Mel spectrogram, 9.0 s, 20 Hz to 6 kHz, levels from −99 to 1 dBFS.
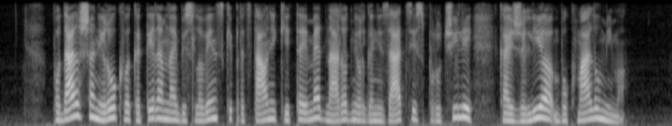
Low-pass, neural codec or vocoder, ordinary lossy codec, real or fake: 5.4 kHz; none; none; real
